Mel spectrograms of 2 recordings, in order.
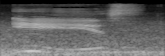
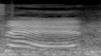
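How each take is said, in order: First: The ending is an extra syllable iz. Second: The ending is a voiced z sound. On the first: "like buses" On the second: "like dogs"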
